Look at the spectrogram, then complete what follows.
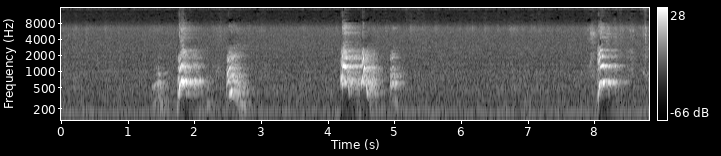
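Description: Black Labrador retriever barking in short bursts: two barks about two seconds in, two or three more around four to five seconds in, and one more near the end.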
